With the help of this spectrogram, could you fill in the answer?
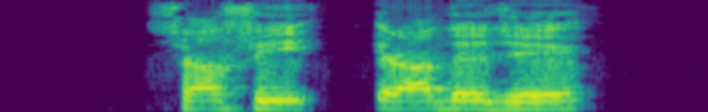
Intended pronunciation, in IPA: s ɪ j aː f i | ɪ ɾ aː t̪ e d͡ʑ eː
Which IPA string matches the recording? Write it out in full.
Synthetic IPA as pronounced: s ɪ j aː s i | ɪ ɾ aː d̪ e d͡ʑ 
